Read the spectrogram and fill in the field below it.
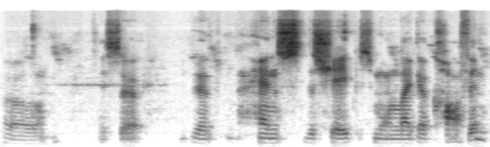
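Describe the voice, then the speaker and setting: On a rough recording, a man speaks slowly in a fairly low, sharp voice with vocal fry. He is an Indonesian ceramic artist giving a hesitant virtual talk with slides over a video call, stumbling through fillers and restarts.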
